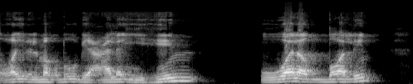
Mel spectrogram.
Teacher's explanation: يجب إظهار الميم الساكنة عند الفاء والواو، والحذر من الإخفاء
